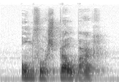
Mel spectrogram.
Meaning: unpredictable
- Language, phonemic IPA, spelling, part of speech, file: Dutch, /ˈɔn.voːrˌspɛl.baːr/, onvoorspelbaar, adjective, Nl-onvoorspelbaar.ogg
